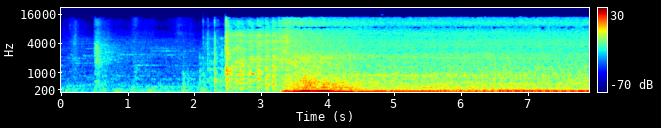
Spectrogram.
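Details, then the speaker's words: 2006 Chevrolet 5.3 V8 after new exhaust manifold gaskets and broken bolt removal: cranks, catches and settles to a steady even idle with no exhaust leak ticking. "No more exhaust leak at least. Sounds good. Thank goodness. It's all coming out of the back now."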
